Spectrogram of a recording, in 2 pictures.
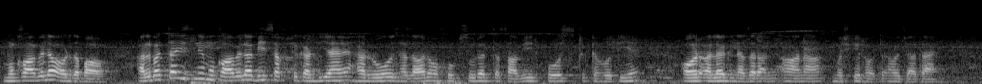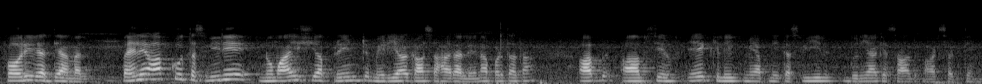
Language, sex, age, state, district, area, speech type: Urdu, male, 18-30, Uttar Pradesh, Azamgarh, urban, spontaneous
